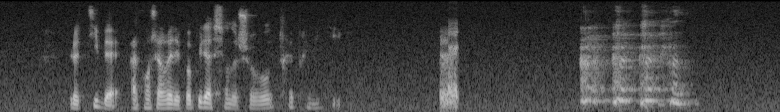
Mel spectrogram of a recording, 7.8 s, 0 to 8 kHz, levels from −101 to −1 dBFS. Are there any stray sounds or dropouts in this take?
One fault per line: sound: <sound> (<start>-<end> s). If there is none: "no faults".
sound: laugh (4.4-4.6 s)
sound: throat clearing (5.8-7.0 s)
